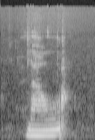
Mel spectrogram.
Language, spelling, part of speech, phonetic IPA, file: Polish, laur, noun, [lawr], LL-Q809 (pol)-laur.wav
